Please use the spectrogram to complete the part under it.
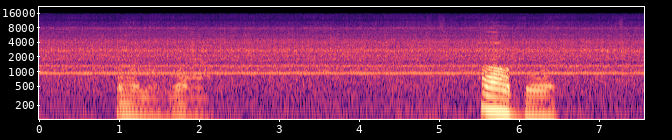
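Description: A young man speaks casually in short bursts close to a microphone.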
